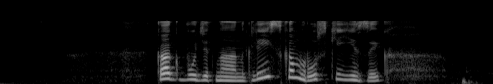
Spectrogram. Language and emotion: Russian, neutral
